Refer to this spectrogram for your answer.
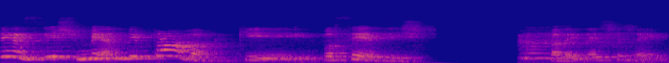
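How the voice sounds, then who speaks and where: Her pitch sits high for a woman. It moves in very wide swings. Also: moderate pace. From Minas Gerais, Brazil (Belo Horizonte). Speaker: church singer. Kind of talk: testimony. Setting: live video podcast. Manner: animated.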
